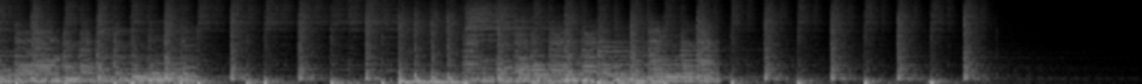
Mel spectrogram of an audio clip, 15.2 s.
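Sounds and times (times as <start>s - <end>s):
major-key rock music harmony: 0.0s - 13.2s.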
